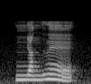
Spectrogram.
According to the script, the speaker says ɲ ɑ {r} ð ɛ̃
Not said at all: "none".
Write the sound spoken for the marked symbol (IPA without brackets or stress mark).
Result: n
